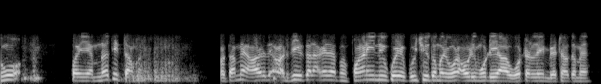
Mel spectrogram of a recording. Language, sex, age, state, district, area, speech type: Gujarati, male, 45-60, Gujarat, Rajkot, rural, conversation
